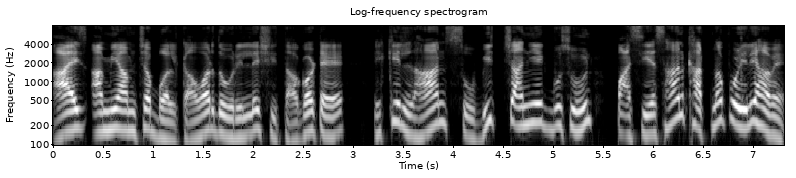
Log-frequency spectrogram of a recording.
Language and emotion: Goan Konkani, happy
